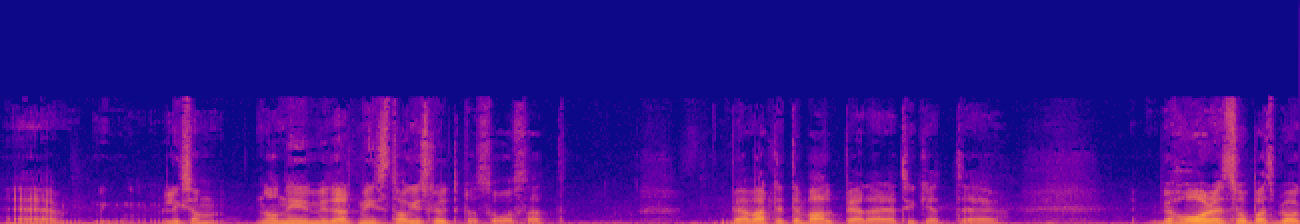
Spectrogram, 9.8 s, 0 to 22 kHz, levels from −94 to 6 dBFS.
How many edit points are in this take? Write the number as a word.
one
